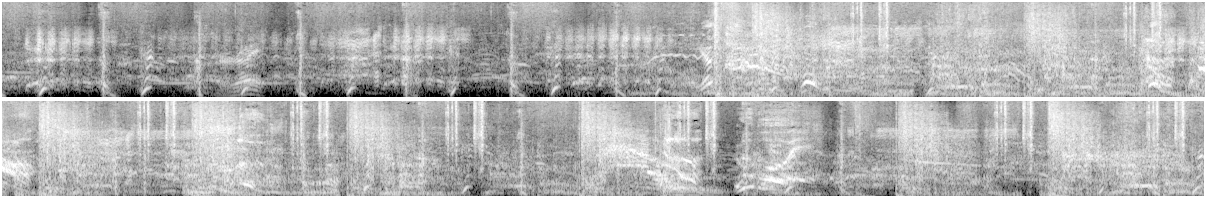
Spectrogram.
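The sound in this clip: Rifle gunshots in a video game goat hunt: sharp, repeated shots crack in a regular series at first, then give way to a busier, denser stretch of goat bleats mixed with further shots and game sounds.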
